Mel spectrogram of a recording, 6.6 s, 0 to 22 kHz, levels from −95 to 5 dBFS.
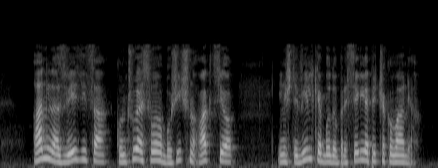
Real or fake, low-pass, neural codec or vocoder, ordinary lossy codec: fake; 7.2 kHz; codec, 16 kHz, 8 kbps, FunCodec, trained on Chinese and English, 25 frames a second; none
